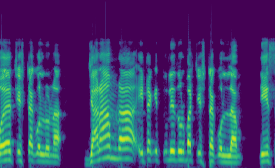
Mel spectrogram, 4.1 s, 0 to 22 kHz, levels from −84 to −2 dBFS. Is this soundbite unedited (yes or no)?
yes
